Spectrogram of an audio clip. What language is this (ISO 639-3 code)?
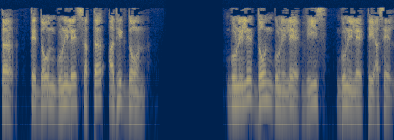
mar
